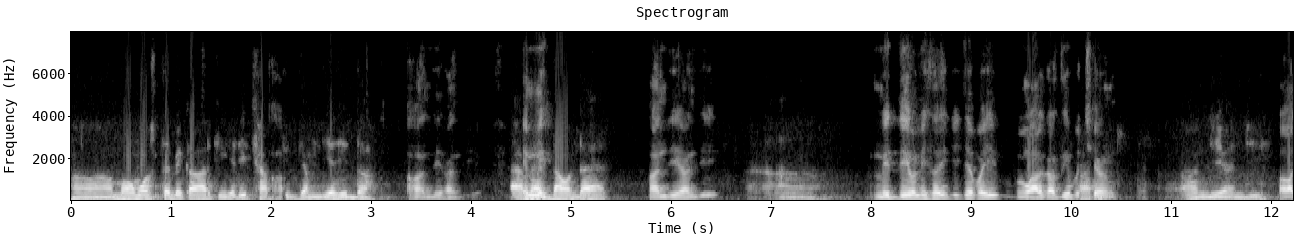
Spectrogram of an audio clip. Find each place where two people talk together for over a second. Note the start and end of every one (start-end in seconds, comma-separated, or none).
none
